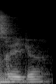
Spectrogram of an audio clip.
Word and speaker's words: Sager: Spricht man ihn Sager aus? Ja, ne? Sager. Ja, gut, passt.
